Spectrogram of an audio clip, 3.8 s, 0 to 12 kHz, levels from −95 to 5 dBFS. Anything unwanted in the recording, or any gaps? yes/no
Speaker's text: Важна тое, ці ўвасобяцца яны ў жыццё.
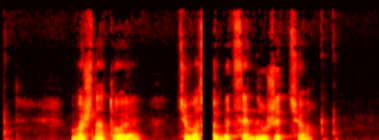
yes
